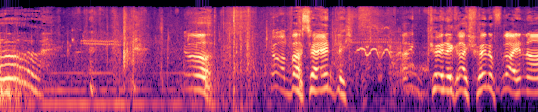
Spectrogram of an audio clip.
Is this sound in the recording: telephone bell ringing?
no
